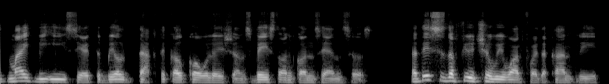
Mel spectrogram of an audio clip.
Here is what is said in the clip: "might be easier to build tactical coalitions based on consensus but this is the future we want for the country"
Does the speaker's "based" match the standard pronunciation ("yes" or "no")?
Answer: yes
